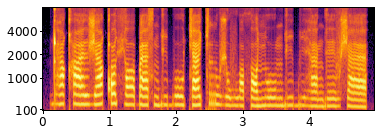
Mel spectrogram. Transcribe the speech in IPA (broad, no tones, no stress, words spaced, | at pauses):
ɖʱæqʰæːɪ̯ʒæ qʼuçɒːɓæːsŋɡi boːcæc ruʒovwɒθɒ ɲoːŋɡi biɦæŋɡeːvʃæ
